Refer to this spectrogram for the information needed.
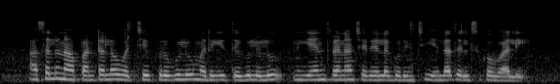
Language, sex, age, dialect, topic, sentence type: Telugu, female, 25-30, Central/Coastal, agriculture, question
